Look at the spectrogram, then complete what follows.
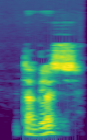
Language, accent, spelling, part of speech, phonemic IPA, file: English, Southern England, Douglas, proper noun, /ˈdʌɡləs/, LL-Q1860 (eng)-Douglas.wav
- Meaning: 1. A habitational surname from Scottish Gaelic of Scottish origin 2. A male given name transferred from the surname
